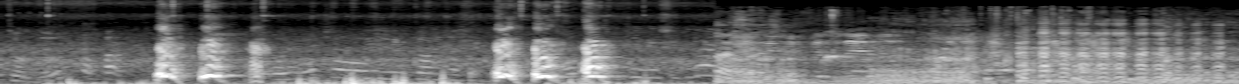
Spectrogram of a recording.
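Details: Playing dogs, a Cane Corso and a Pitbull Terrier called Nero and Rio: two bursts of three rapid barks near the start, then a jumble of scuffling and rattling noise.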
